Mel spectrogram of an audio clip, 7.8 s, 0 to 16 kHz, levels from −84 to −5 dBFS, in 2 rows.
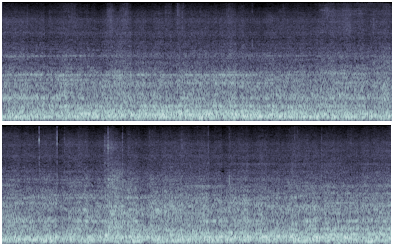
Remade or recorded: recorded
